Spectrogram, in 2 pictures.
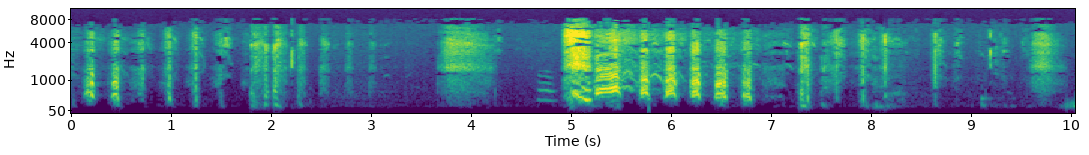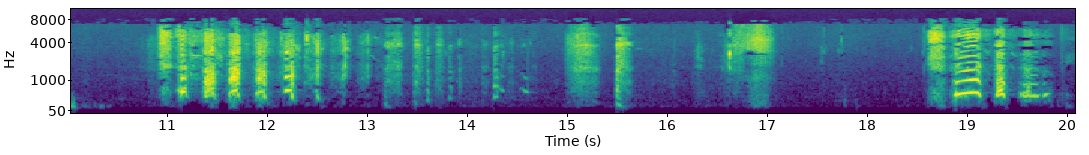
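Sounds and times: men laughing hard: 0:00.0 - 0:03.2, 0:05.0 - 0:09.9, 0:10.9 - 0:14.7, 0:18.6 - 0:19.9
wheezing gasps for air: 0:16.6 - 0:17.2.

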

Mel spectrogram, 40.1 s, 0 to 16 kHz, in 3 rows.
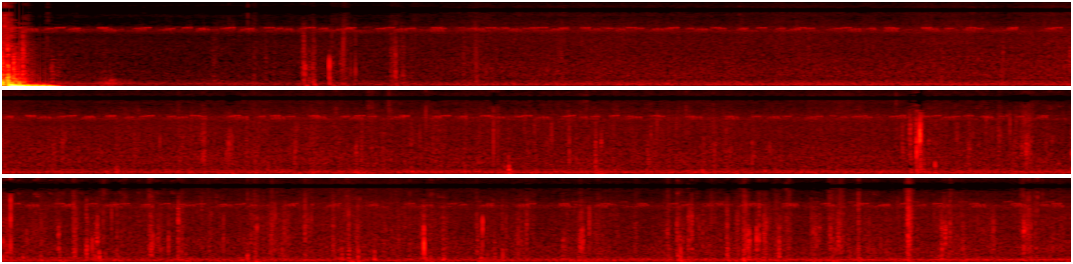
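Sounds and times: sharp knock: 0:00.0 - 0:00.8
crickets chirping: 0:00.4 - 0:40.0.

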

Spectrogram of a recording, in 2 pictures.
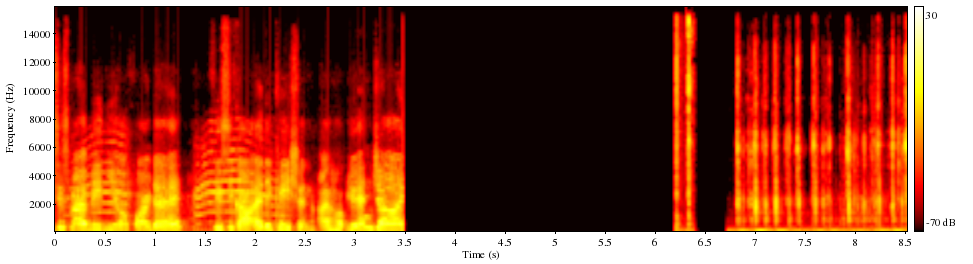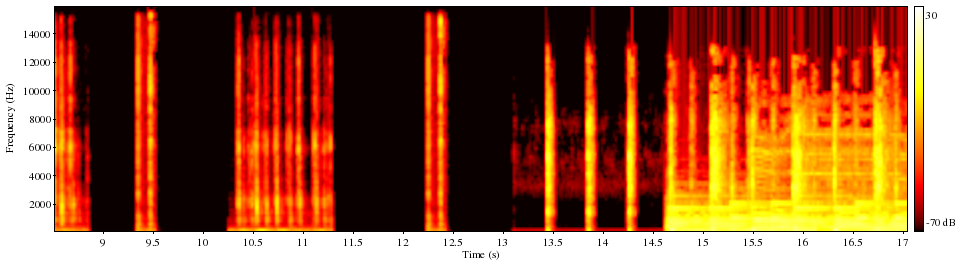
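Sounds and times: keyboard typing: 0:06.2 - 0:09.6, 0:10.3 - 0:11.3.

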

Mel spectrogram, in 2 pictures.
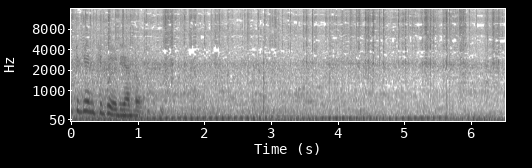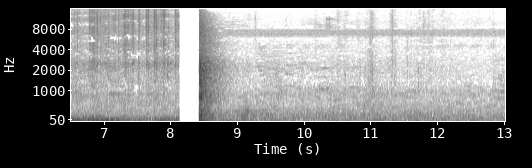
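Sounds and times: sparkler fizzing and crackling: 0:00.0 - 0:08.8.

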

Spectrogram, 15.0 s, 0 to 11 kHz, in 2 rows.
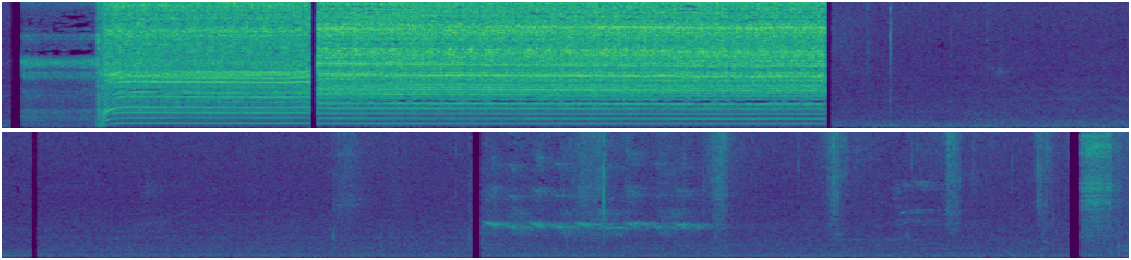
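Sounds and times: power drill whining: 0:00.2 - 0:05.5.

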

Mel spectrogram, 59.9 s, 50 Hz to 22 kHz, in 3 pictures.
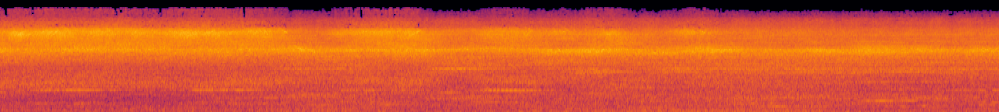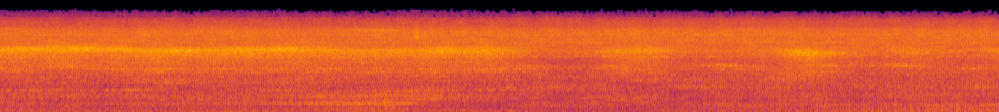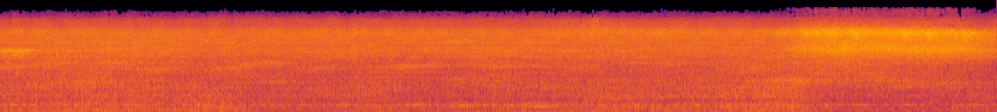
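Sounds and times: noise music roar: 0:00.0 - 0:59.9.

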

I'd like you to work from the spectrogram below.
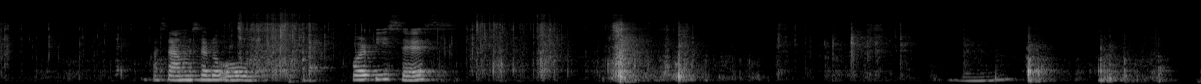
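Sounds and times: plastic packaging rustling: 0:00.0 - 0:09.3.

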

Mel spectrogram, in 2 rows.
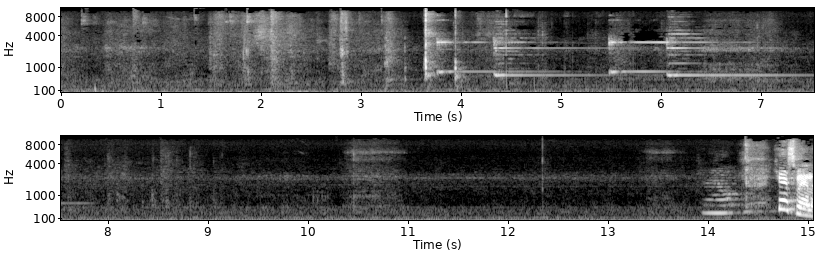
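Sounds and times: doorbell button click: 0:03.6 - 0:07.8
two-note doorbell chime: 0:03.7 - 0:07.9.

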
